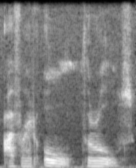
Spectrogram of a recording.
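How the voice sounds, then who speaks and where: A woman voicing a quiet puzzled boy who murmurs softly. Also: extremely low pitch, fairly even intonation, slow pace, gravelly, breathy edge, full character voice. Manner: murmured, whispering.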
